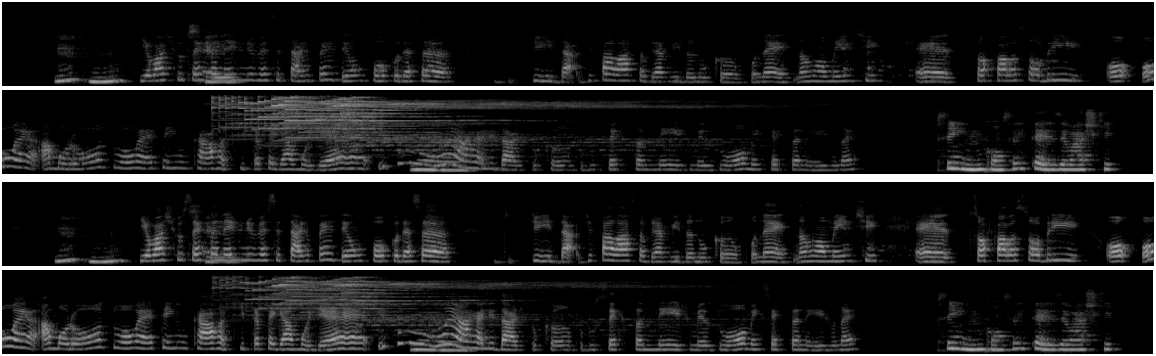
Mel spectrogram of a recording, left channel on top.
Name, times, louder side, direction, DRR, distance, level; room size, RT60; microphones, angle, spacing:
voice 1, 0.5-1.2 2.0-2.4 15.6-16.2 20.9-22.6, left 2 dB, 20° left, 0.4 m, -34 dB
voice 2, 1.4-4.5 4.9-10.8 11.0-16.7 17.0-20.1, right 5 dB, 60° right, 0.5 m, -37 dB
sound 1, 13.6-18.1, left 6 dB, 60° left, 0.6 m, -31 dB
3.3 x 2.4 x 3.0 m
head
